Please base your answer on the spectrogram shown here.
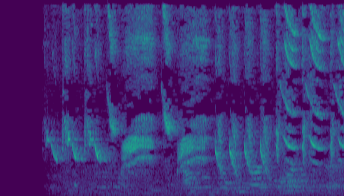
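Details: European goldfinch singing in a rolling style: a dense, fast twittering of high, bright, slurred notes and trills running without pause after a short silence at the start.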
